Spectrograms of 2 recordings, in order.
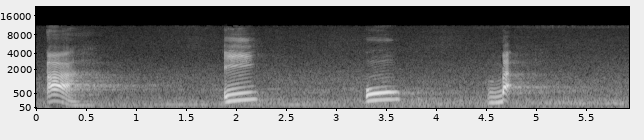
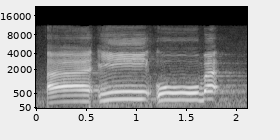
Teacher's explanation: Makhraj ketika mengucapkan huruf A berada pada tenggorokan yang terjauh.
